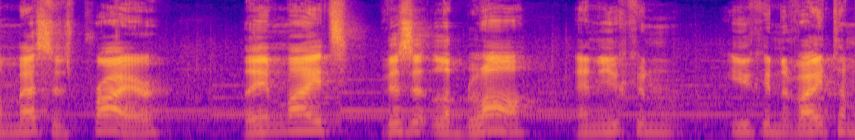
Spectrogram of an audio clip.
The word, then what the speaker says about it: LeBlanc: It's the name of the cafe is LeBlanc, and they say it like that. They say LeBlanc. I used to say LeBlanc because I don't know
